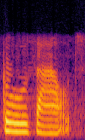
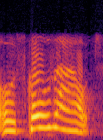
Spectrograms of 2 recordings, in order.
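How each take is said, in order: First: It is said in a tired, weary tone. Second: It is said in a happy, excited tone. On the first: She dreads the child being home every day. "ก็เลยพูดด้วยเสียงที่เหนื่อยหน่าย" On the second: She is glad school has ended. "ก็คือดีใจที่โรงเรียนเลิก"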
